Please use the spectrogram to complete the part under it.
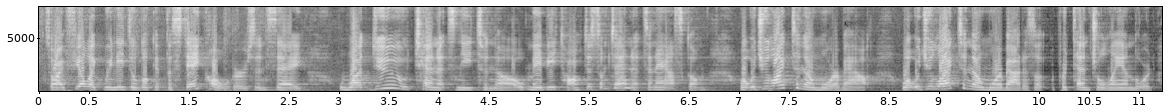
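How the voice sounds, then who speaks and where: A woman's voice: lowish voice, animated, fairly quick, rough recording. Earnest landlord woman at a council podium. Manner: earnest, emphatic, repeats points. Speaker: public commenter and landlord. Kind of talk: public comment at a council work session. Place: council chamber.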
